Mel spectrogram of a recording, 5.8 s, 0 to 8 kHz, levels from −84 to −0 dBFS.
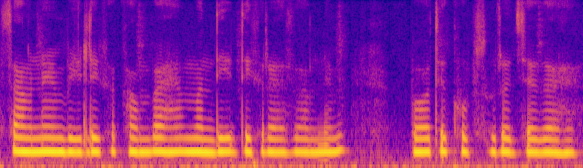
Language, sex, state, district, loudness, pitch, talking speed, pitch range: Hindi, female, Goa, North and South Goa, -14 LUFS, 200 Hz, 145 wpm, 195-205 Hz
